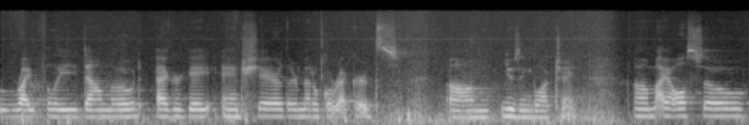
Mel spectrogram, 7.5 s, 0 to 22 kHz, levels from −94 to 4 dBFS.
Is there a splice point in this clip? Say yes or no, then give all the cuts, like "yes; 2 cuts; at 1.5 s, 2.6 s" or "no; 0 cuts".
no; 0 cuts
